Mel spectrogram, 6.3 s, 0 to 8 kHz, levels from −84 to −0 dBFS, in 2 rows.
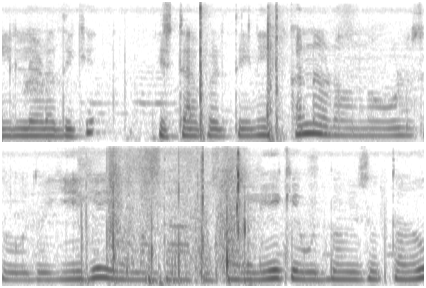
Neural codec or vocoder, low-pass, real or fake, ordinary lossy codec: none; none; real; none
